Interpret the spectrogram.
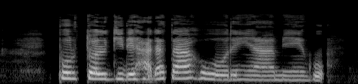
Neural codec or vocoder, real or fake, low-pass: vocoder, 48 kHz, 128 mel bands, Vocos; fake; 10.8 kHz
